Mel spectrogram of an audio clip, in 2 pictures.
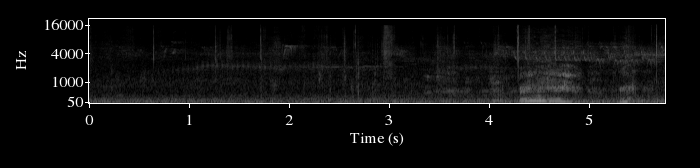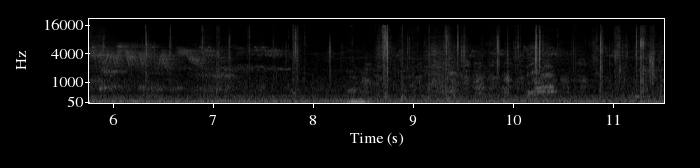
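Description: A puppy and an older dog play-fighting, mostly quiet, with one short low growl about four and a half seconds in and a few softer grunts later.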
